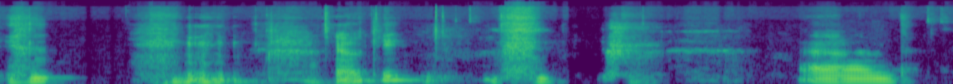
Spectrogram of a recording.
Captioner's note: both laughs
